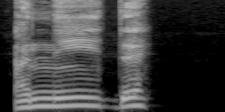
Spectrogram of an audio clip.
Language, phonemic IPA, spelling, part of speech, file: Navajo, /ʔɑ́níːtɪ́/, áníídí, adverb, Nv-áníídí.ogg
- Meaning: recently, just recently, lately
